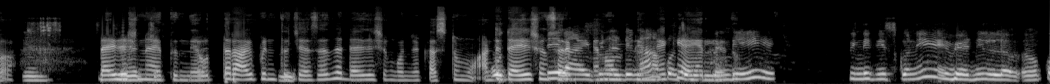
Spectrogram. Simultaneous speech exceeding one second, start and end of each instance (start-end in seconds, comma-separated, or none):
5.0-7.4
